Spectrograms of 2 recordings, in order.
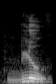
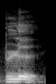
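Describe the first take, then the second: First: English "blue" with an oo vowel; the English word blue, vowel oo; English pronunciation. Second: "bleu" with the French eu, lips in a kiss; firm, clear French "bleu"; French eu vowel. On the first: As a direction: say "blue" as in English, lips rounded on oo. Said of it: "Il ne faut pas confondre avec". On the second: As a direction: say "bleu" with rounded eu, never oo. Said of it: "c'est le E français". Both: Shown as a demonstration.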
